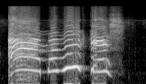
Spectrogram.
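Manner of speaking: very high, loud mock-dramatic wail; hammed-up high-pitched imitation; copied cry. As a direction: squeal it out in hammed-up alarm. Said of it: "you copy them very much".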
